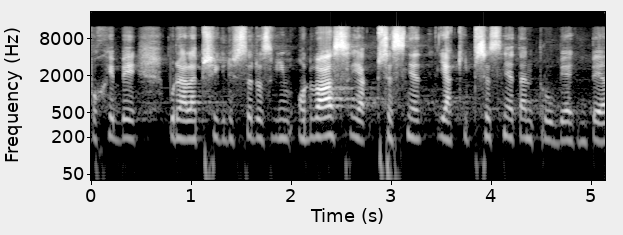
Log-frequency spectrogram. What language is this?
Czech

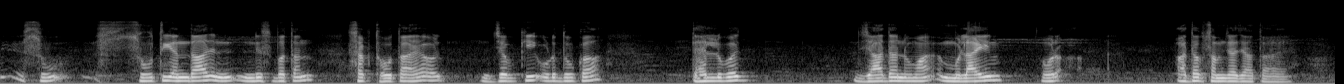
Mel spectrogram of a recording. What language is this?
Urdu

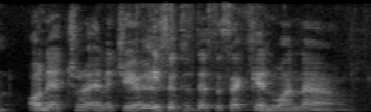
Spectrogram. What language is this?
English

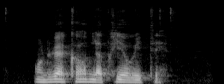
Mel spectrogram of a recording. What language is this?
French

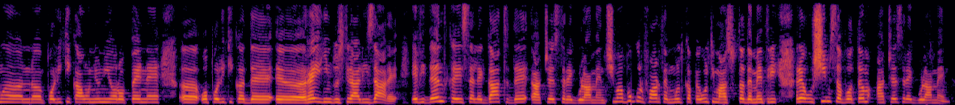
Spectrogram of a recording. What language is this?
Romanian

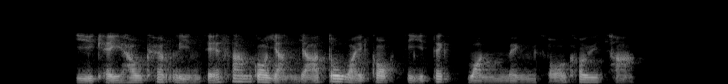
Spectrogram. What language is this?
Cantonese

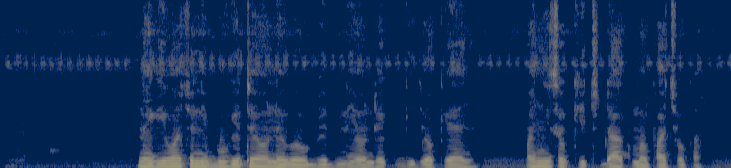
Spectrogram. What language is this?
Luo (Kenya and Tanzania)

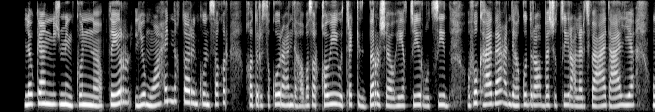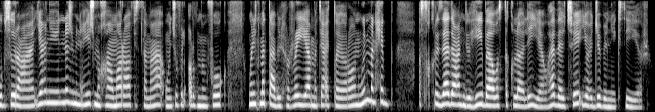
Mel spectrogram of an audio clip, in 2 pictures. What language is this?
Tunisian Arabic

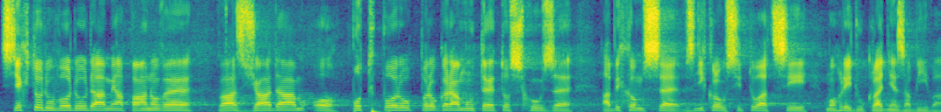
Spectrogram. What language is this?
Czech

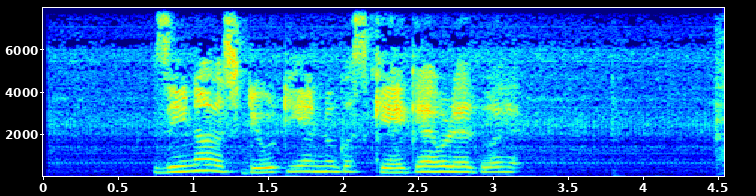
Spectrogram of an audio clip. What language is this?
Divehi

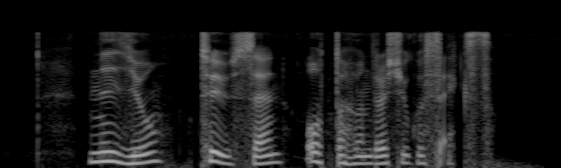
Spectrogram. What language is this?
Swedish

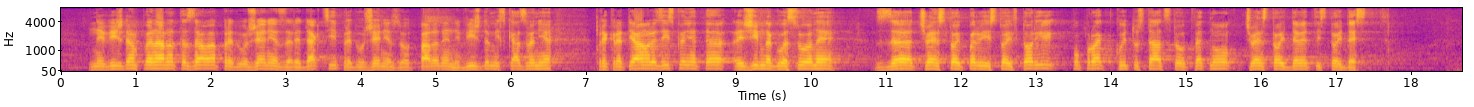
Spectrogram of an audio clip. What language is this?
Bulgarian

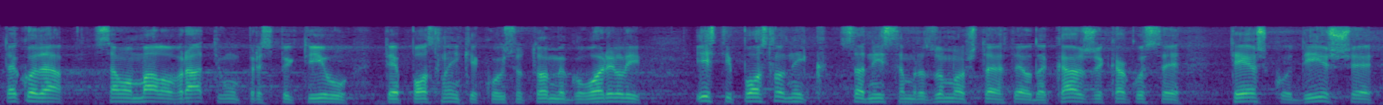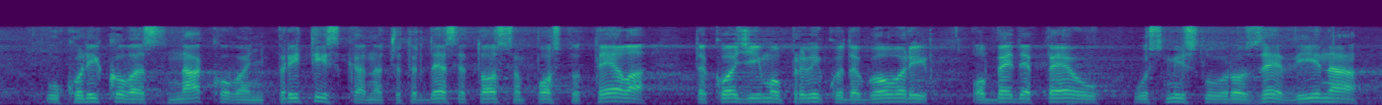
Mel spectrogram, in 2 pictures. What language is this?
Serbian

